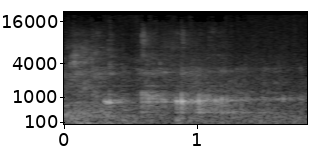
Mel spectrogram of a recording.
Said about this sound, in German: Brauchen heute keine sieben Minuten zum äh, Einschenken.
